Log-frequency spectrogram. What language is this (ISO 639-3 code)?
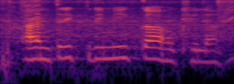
bho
